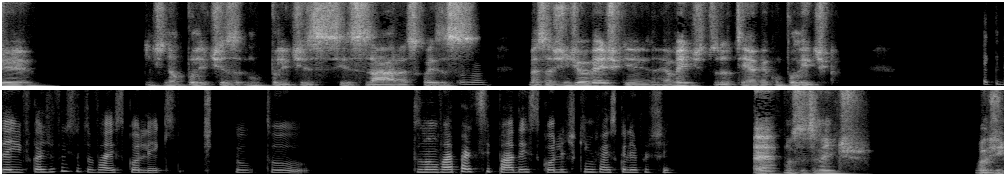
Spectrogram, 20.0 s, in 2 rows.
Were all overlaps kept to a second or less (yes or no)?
yes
